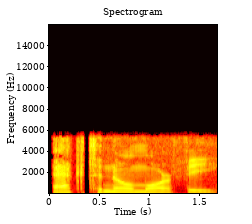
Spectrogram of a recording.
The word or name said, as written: actinomorphy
